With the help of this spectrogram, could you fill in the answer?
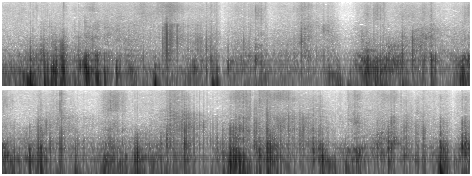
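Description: A grey microfiber towel draped over a Blue Yeti microphone is gripped and scratched with long painted nails. The result is a dense, muffled, low rumbling of rustles and scraping bursts, heavy in the bass with almost no bright content, as the scratching speeds up and slows down.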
